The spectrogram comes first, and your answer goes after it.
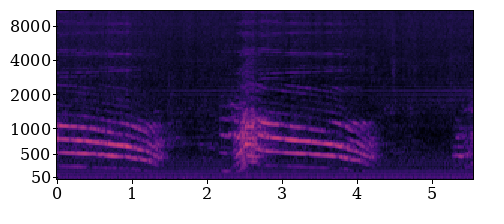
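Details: Pet beagle vocalizing together with a shih tzu-lhasa mix, celebrating a victory over another dog; drawn-out howls with stacked harmonics that slide downward, two long howls about two seconds apart, the second starting loud then fading.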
